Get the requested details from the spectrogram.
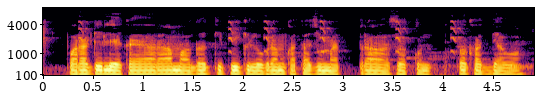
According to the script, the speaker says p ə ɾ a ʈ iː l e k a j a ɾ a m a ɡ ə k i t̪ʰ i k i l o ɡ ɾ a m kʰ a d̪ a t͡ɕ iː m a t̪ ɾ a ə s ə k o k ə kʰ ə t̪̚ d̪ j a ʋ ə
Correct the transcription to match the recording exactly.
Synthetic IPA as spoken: p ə ɾ a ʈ iː l e k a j a ɾ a m a ɡ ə k i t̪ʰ i k i l o ɡ ɾ a m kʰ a t̪ a t͡ɕ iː m a t̪ ɾ a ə s ə k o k ə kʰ ə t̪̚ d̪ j a ʋ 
